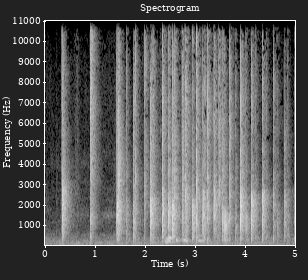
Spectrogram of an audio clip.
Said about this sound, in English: Clap again, that was horrible.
